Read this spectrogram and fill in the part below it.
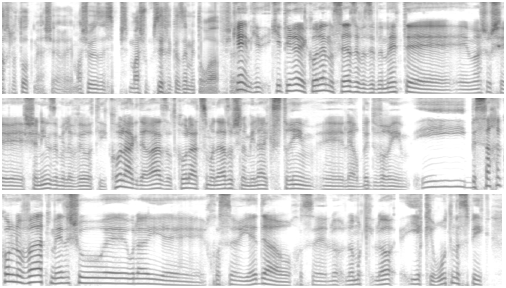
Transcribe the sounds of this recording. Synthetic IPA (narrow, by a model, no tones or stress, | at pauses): aχlato̞tmea̰ʃḛʁ̰mʔa̰ʃuezemaʃupsiχikazemet̪o̞̰ʁa̰fʃḛkenkikit̪iʁeko̞lano̞se̞aze̞vezebe̞ːme̞t̪e | maʃuʃe̞ʃanimze̞me̞laveo̞tikʰo̞laːɡd̪aʁaːzo̞t̪ko̞laːt͡smad̪aːzo̞tʃe̞lamilaekst̪ʁimeleaʁbe̞dvaʁim | ibe̞saχako̞lnovaːtmiezeʃuueulajeχo̞se̞ʁje̞daoχoselolo̞maklo̞ijakʰiʁutmaspik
